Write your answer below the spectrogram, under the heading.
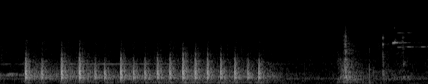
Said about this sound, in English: Whatever do you mean by knocking on my door when the sign plainly says absolutely no knocking until after 9 o'clock daylight saving moon time?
